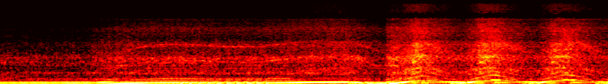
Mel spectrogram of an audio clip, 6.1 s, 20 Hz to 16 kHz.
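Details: Yamaha XJR400 (4HM) four-cylinder engine removed from a running bike, compression tested: a smooth, even note that settles at idle, then swells cleanly through several blips with no knocks, ticks or white smoke, a healthy engine.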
